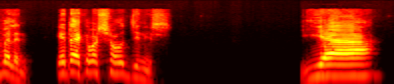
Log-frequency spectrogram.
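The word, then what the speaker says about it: ي: ইয়া, কি অক্ষর? ইয়া, ইয়া, ঠিক আছে। ওকে, আমার মনে হয় আপনারা বুঝতে পেরেছেন। ইয়া, জিহ্বার মাঝখান উপরে তালুর সাথে লাগিয়েই এরকম লাগানো অবস্থায় ছেড়ে দিতে হবে, উচ্চারণ যা হয় হোক।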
